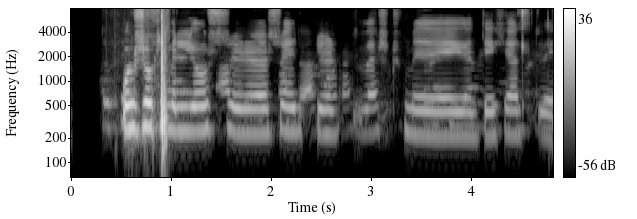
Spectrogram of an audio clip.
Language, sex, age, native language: Icelandic, female, 12, Icelandic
